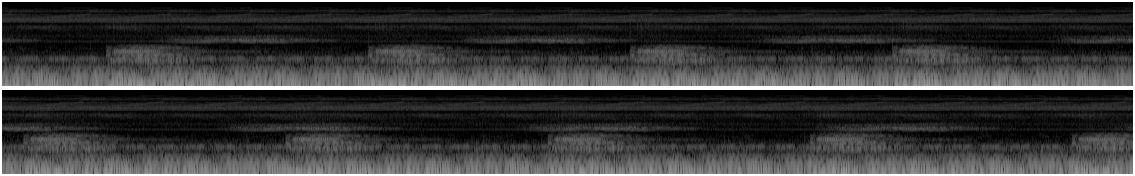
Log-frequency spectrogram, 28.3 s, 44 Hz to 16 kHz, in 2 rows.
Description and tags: Alarm sound 14
A futuristic alarm sound
Alarms, Bells, Futuristic, Sci-Fi, Space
